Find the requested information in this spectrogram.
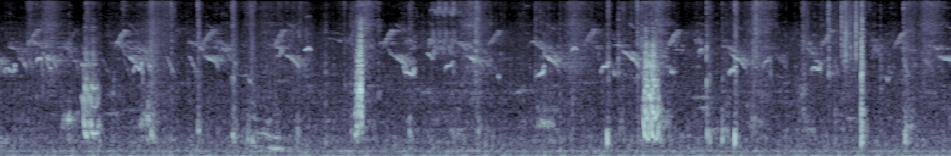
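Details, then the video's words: Several grey francolin chicks from India giving many short, high, curved peeps, often in quick pairs or small bursts. Sharp clicks and knocks sound in between, all over a low background hum. "grey pheasants chicks sweet awaz,indian gora teetar chicks"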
